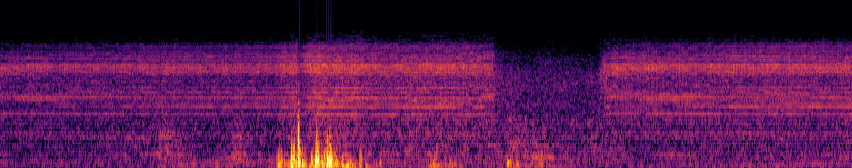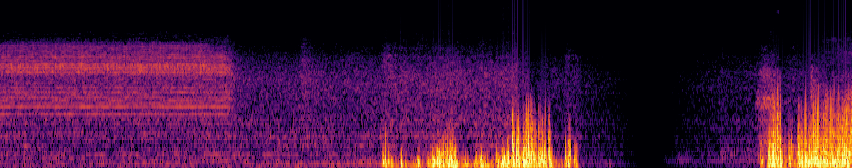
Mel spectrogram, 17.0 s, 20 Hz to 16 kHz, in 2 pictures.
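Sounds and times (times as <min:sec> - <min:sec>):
tattoo machine buzzing: 0:00.0 - 0:05.1, 0:06.0 - 0:10.9.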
